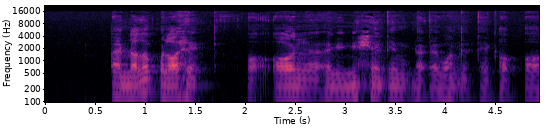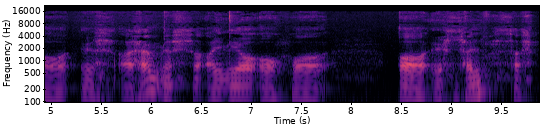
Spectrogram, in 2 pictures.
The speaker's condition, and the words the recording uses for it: Cleft palate. And uh, due to which over the years you develop uh, a very different way of uh, speaking,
